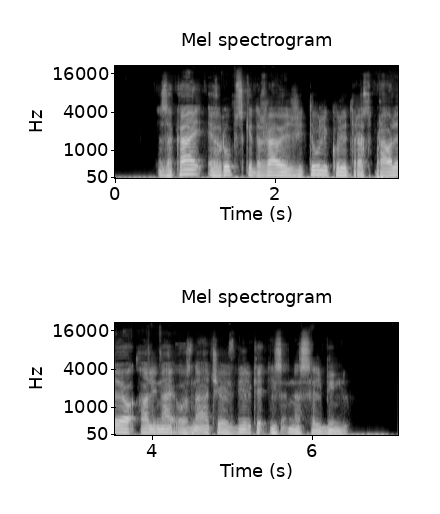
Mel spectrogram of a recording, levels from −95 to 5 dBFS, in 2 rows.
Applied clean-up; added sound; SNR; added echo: neural mask model Resemble Enhance denoiser.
